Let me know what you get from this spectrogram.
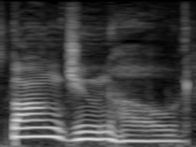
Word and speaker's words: Bong Joon-ho: Is it pronounced Bong Joon-ho or Bong Joon-ho? – It's Bong Joon-ho.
